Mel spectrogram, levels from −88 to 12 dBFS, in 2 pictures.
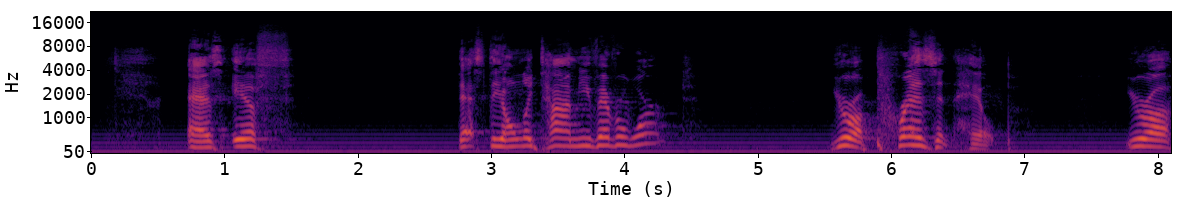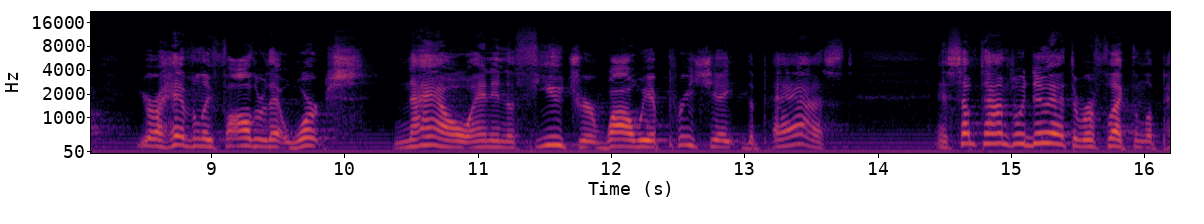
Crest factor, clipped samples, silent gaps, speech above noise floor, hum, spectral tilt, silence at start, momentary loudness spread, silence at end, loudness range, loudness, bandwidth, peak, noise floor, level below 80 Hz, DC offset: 20 dB; under 0.1%; none; 24 dB; none; -4.5 dB/octave; 0.15 s; 12 LU; 0 s; 3 LU; -35 LUFS; 14.5 kHz; -16 dBFS; -59 dBFS; -60 dBFS; under 0.1%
